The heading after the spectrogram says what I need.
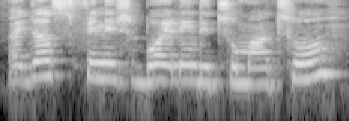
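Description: A young woman with a Nigerian accent chats casually with her viewers as a cooking vlogger, recorded at home on a phone. Her voice is on the high side at a moderate pace, and music plays over it.

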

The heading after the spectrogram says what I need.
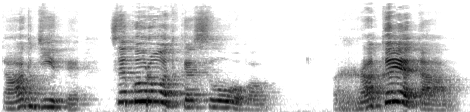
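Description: A woman kindergarten teacher giving a lesson to young children, speaking slowly and clearly in a sing-song teacherly way. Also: mid-range voice, huge pitch swings. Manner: slow, clear, sing-song teacherly speech with drawn-out words. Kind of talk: preschool lesson addressed to children. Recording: echoey room, voice from a distance.

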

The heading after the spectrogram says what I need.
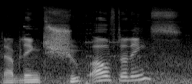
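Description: A man's voice: on the high side, wildly swooping pitch, takes it slowly, noisy background. A man giving casual let's play commentary, thinking aloud and exclaiming as he reacts to the game. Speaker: let's player. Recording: game music behind commentary.

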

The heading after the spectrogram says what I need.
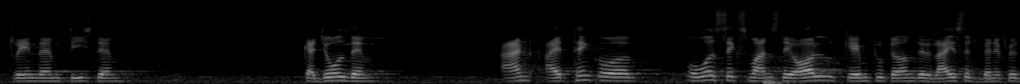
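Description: A man's voice: on the high side, a little hiss or hum. Man at a podium in a reverberant hall. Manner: explanatory, steady, with fillers and restarts. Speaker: conference speaker. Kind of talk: answering audience questions at a conference. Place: large auditorium, at a podium. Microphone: podium microphone. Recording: long hall reverb, faint ambience.

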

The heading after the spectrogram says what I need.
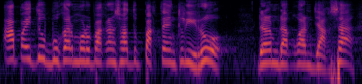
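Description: A man's voice: extremely high pitch, fast talker, gravelly, fairly bright tone. A man, a defense lawyer, arguing insistently in a heated televised debate and cutting in often. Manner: insistent, interrupting.

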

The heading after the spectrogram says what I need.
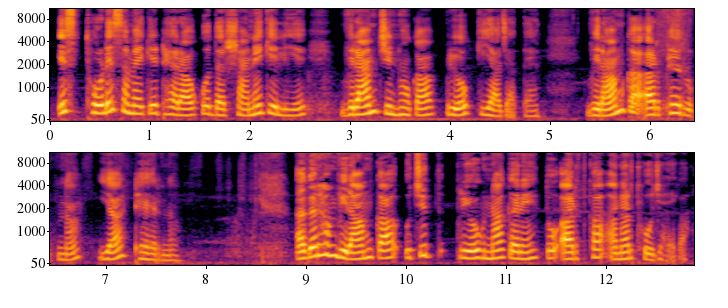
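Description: A woman's voice: mid-range voice, mellow. A woman teacher patiently explaining a school worksheet to young children, often repeating and rephrasing her points.

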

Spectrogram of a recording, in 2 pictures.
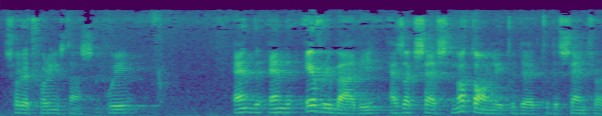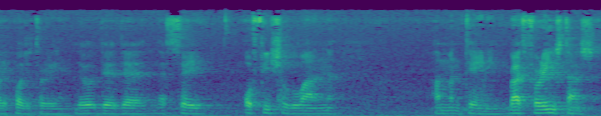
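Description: A middle-aged man giving a conference keynote about software he maintains, speaking haltingly with many fillers and restarts. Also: fairly low pitch, steady tone. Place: conference hall. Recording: echoey room with faint noise.

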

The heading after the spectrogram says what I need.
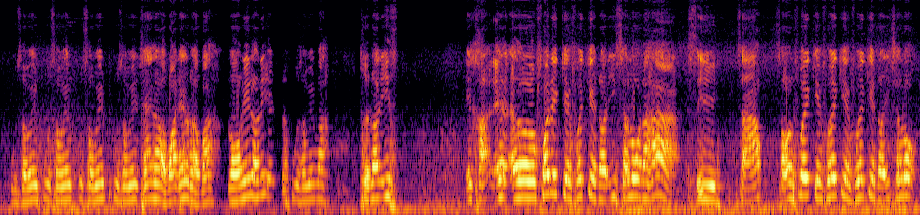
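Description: A man calling shots in a game battle, barking rapid repeated commands and countdowns, mixing English callouts into his speech. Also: very high-pitched, fairly even intonation, slight background noise, low-quality recording. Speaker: guild war shotcaller. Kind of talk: live game commands over voice chat.

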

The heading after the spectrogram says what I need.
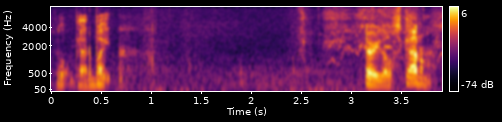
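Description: A man giving casual running commentary while fishing from a kayak on a river, relaxed and chuckling between remarks. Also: on the high side, very fast, slight background noise. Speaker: fishing vlogger. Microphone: action camera mounted on kayak.

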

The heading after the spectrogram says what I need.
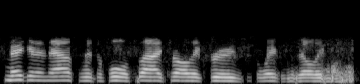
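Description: Urgent firefighter on narrowband radio, higher-pitched man. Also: fairly even intonation, brisk, clean tone. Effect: two-way radio transmission. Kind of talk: emergency radio traffic, terse reports. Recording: narrowband fire radio transmission.

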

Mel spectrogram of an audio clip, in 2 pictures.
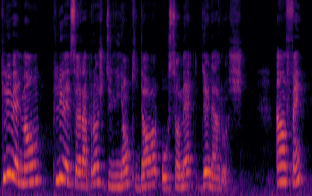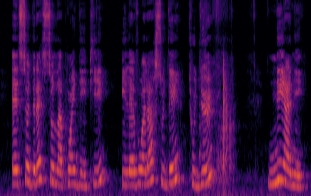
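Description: A woman teacher reading a bedtime story aloud slowly and expressively. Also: high-pitched, slight background noise. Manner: slow, gentle, expressive.

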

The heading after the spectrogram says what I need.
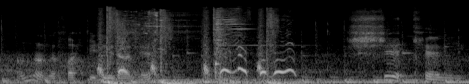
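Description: A man commentating casually on his own video game play, swearing constantly and breaking into excitable outbursts. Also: on the low side, measured pace. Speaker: gamer doing a let's play. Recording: commentary over loud game music.

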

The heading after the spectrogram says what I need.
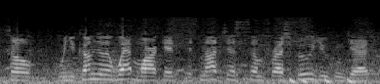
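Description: A middle-aged man with a fairly high voice leads a casual walking tour of an outdoor street market. He talks in an easy, guiding way. Music plays behind him, picked up by a camcorder mic. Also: fairly quick, rough recording. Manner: relaxed, guiding and pointing things out. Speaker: host.

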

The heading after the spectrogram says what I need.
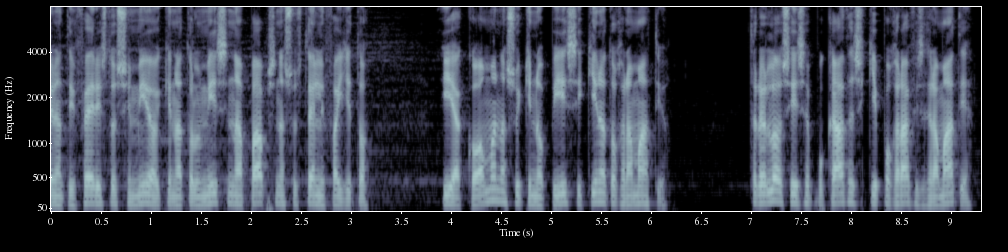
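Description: A man reading the part of a talkative, excitable young male student who rambles, chats and teases his friend. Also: mid-range voice, no echo, lightly acted. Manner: rambling, chatty, teasing.

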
